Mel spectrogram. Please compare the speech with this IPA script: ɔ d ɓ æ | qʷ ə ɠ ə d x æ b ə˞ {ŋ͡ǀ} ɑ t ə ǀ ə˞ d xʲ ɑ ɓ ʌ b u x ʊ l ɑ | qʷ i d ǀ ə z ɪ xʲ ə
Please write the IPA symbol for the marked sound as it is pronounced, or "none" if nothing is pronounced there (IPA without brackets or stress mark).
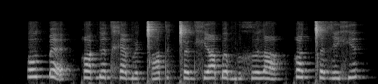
ɡ͡ǀ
